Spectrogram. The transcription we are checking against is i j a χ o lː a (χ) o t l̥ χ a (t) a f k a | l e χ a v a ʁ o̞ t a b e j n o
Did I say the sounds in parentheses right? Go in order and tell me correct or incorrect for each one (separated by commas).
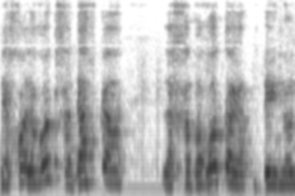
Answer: incorrect, incorrect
